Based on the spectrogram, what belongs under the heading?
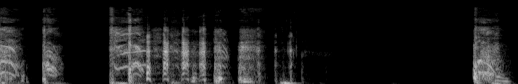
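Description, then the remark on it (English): A person coughs: two quick coughs, then a rapid fit of several harsh coughs in a row, a short silence, and one final cough. “I literally was just coughing.”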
